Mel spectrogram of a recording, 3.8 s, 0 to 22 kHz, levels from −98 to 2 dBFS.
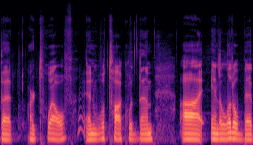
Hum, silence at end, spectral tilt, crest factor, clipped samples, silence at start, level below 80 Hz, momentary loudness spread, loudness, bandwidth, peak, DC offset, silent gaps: none; 0 s; -8 dB/octave; 18 dB; under 0.1%; 0 s; -60 dBFS; 10 LU; -25 LUFS; 10 kHz; -8 dBFS; under 0.1%; none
